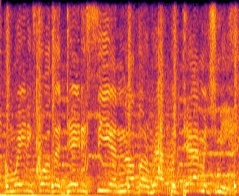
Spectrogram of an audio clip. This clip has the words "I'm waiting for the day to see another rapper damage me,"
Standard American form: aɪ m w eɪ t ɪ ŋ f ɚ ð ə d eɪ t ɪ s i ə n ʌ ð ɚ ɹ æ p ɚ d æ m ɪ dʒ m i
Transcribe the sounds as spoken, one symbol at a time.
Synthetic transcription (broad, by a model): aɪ m w eɪ t ɪ ŋ f ɚ ð ə d eɪ t ɪ s i ə n ʌ ð ɚ ɹ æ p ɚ d æ m ɪ dʒ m i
